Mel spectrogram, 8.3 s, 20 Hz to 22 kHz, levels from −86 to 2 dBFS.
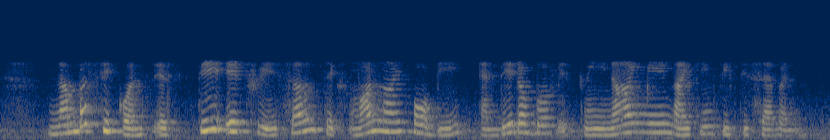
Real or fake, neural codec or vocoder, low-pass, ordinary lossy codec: real; none; 3.6 kHz; Opus, 32 kbps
